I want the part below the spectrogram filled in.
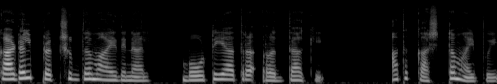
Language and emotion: Malayalam, sad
